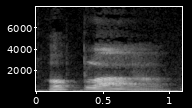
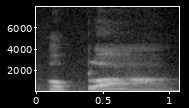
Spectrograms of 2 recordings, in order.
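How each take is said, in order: First: Loud joyful cry on the jump; cried out hopla. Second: Loud, bright call while leaping up; spring onto the horse with a shout; cheerful hopla. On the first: Mášenka jumping onto her small horse, joyful loud cry. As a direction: call it out as she leaps on. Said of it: "vykřikla Mášenka". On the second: Nicole mounting her horse in the sea, loud cheerful call. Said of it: "hbitě vyletěla Nicole". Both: A narrator's reading.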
